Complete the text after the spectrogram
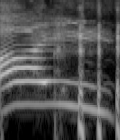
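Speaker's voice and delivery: high, drawn-out mock despair; mock wailing. Co-host moaning about endlessly discussing Westworld, mock wailing. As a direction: wail it out like a hammed-up lament.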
